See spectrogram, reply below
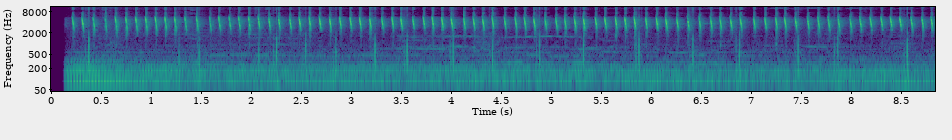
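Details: Bar-winged prinia (ciblek sawah) in the rapid 'tembakan' song style, used as a lure to make other prinias sing: a fast, steady stream of sharp high chips, roughly two or three per second, with faint clicks beneath.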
